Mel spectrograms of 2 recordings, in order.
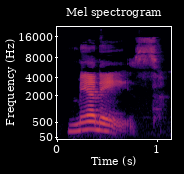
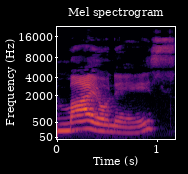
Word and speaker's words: mayonnaise: hear a lot is mayonnaise it's not my OH if you want to say it short its Mayo it's not my own ace it's mayonnaise mayonnaise one that's also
